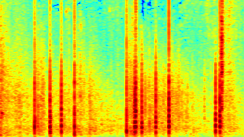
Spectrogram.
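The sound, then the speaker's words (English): Fireworks sound effect for New Year's: fireworks crackle and pop in quick irregular bursts, a dozen or so sharp bangs in two clusters over a low background rumble, moderately loud. “You need fireworks, maybe fireworks sounds”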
